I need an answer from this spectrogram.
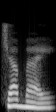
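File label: "cabai", Indonesian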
